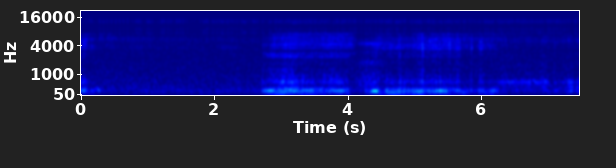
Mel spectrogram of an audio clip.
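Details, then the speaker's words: Tired sleeper snoring: soft, fluttering snorts and snuffles for a few seconds over a quiet background; light snoring. "think he's tired? Really, girl? You're snoring like an old man, buddy."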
